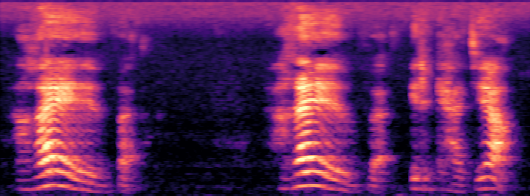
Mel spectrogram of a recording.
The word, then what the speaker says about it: rêve: 네, 첫 번째 자음인 R 그러니까 프랑스어로는 R라고 부르는 이 R의 발음이 하기가 힘드실 거예요. 네, 한국 사람들이 제일 힘겨워하는 발음인데요. 네, 아침에 가글 하실 때 목구멍에서 하시잖아요. 네, 이 목구멍에서 나오는 이 소리가 바로 R의 발음입니다. 그죠? 네, 그래서 rêve, rêve 이렇게 발음하시면 됩니다.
